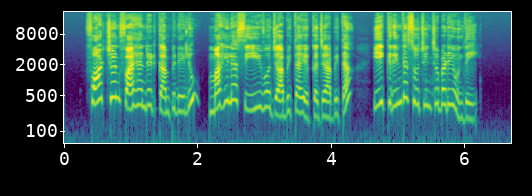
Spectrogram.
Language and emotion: Telugu, neutral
